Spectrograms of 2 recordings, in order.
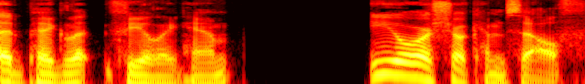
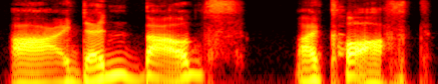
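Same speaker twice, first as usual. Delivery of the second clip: slow, cross tiger voice; a touch cross; cross Tigger; 5 semitones higher, slower than usual. Acted. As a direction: Tigger insisting, annoyed. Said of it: "said Tigger crossly".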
